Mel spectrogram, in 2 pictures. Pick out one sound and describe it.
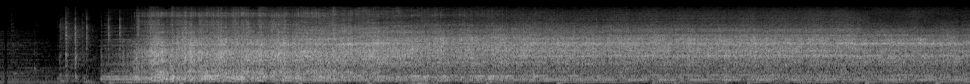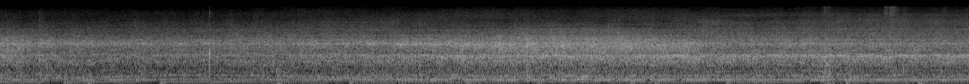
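A blender whirs loudly and steadily.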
